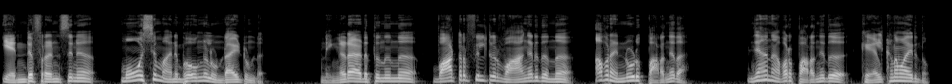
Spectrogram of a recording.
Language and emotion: Malayalam, disgusted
